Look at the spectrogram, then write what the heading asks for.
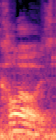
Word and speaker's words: clothes: says t h s it's pronounced close like I'm going to close the door so this is one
